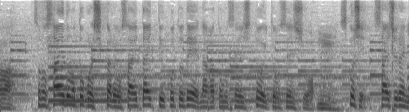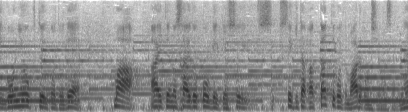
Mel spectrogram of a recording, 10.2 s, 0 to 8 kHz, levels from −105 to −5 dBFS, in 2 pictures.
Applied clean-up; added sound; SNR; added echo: none; Electric guitar; 6 dB; none.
